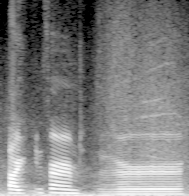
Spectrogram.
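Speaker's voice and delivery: usual speaking voice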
